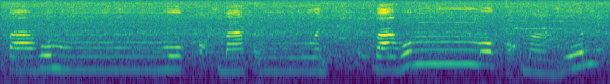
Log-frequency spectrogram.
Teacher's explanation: mim mati bertemu dengan mim, itu dibaca sebanyak 2 harkat dan dibaca dengung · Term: idgham mimi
